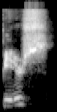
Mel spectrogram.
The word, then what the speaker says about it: Pires: you did it it's it's Portuguese it's beaters but then I would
